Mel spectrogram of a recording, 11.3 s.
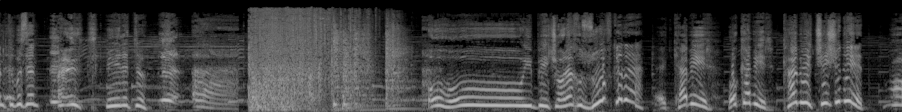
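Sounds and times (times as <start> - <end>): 
speech: 0.0 - 2.9, 5.4 - 11.2
door being broken down: 3.1 - 5.2.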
